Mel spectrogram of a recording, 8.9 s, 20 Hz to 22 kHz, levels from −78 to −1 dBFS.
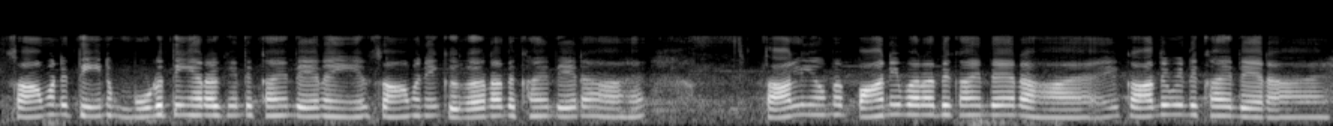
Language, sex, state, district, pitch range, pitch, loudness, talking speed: Hindi, male, Uttarakhand, Uttarkashi, 240-285 Hz, 265 Hz, -16 LUFS, 195 wpm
